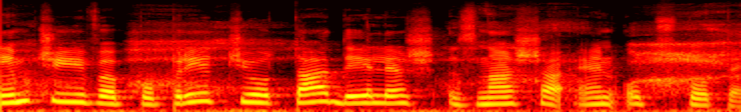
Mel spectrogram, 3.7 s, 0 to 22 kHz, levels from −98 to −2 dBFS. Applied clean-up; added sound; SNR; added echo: none; Breathing; 16 dB; none.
